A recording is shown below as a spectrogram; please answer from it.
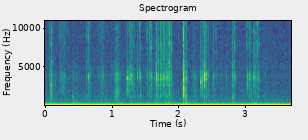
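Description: Light, quick tapping on a computer keyboard while configuring network equipment, scattered keystrokes with a few sharper clicks, close but soft over a steady low electrical hum.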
